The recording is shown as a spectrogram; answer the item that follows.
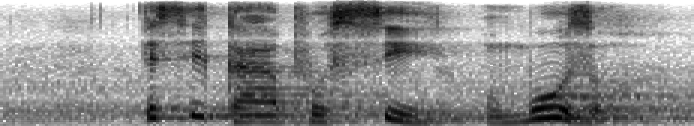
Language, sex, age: Zulu, male, 20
